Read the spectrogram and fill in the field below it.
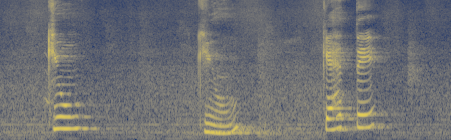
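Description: A woman speaks clearly and deliberately into a close microphone, in short phrases with pauses.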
